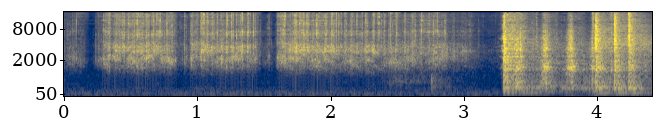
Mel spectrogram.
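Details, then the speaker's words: Old thrust bearing from a Husqvarna CRT48PS ride-on trowel machine, removed during a spider service and spun by hand: a dry, gritty rattle in uneven bursts, very noisy and worn. "This is the old bearing, the thrust bearing."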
